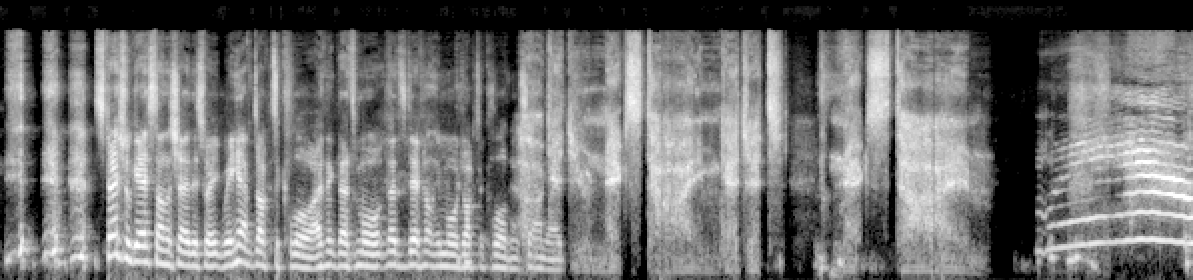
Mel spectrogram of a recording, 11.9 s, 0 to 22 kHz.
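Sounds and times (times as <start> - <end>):
laughter: 0.0 - 1.0, 10.4 - 11.3
speech: 0.8 - 6.6, 7.4 - 11.9
person imitating a cat meow: 10.4 - 11.9.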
